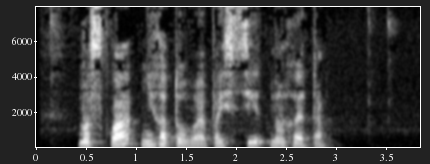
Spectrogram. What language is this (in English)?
Belarusian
